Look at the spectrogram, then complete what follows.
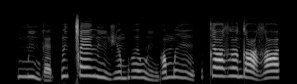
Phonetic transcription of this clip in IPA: m ĩ˥˩ ɡ æ˩ k ə̃˥ ǀ æ˥ ð ĩ˥˩ ʒ ə̃˥ b ʊ˥ ə̯ β ĩ˩ ɡ ɒ˥ m ɣ ɪ˥˩ | t æ˥ zˤ ĩ˥ dˤ æ˥˩ zˤ ə˥

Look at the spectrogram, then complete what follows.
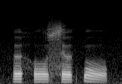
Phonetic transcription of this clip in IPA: ə h o s ə k͡p o

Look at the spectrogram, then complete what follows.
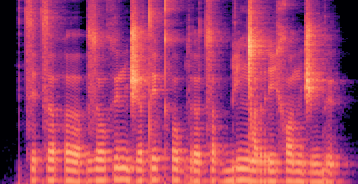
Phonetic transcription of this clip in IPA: t͡s ɪ t͡s ɤ h ɤ | z o x ɨ n d͡ʒ ɤ t ɪ kʰ o b r o t͡s ɔ ɡ͡b i ŋ͡ǀ ɒ r i x ɔ n d͡ʒ ɪ m b ɨ

